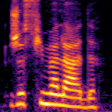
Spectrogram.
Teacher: Statements. Have a falling pattern at the end of the sentence.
